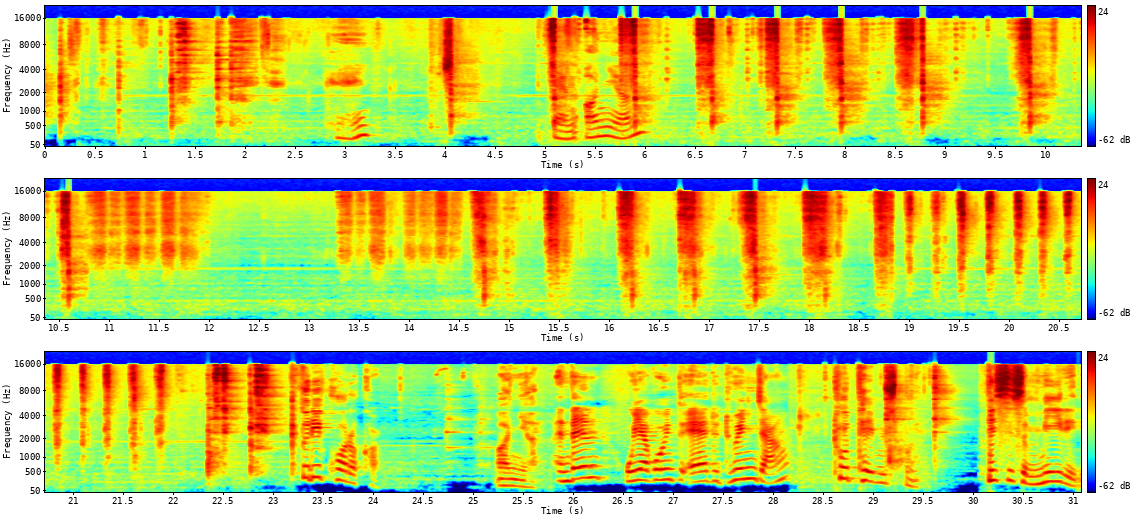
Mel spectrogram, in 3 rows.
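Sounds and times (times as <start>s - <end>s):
knife chopping on wooden board: 5.9s - 9.1s, 9.8s - 11.7s, 13.6s - 15.6s, 16.2s - 18.4s.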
